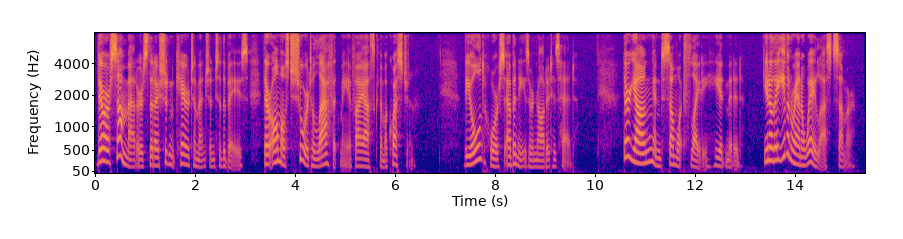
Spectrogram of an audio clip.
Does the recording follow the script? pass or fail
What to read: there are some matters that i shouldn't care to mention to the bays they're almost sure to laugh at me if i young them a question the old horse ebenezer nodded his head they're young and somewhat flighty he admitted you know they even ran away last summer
fail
